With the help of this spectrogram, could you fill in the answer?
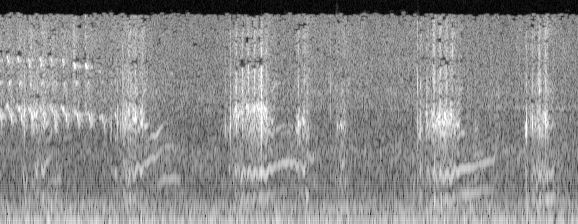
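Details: Domestic cat chattering while watching a bird or insect it cannot get to: quick bursts of harsh, clicking chirps about every second, with faint rising squeaks between them over low background noise.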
